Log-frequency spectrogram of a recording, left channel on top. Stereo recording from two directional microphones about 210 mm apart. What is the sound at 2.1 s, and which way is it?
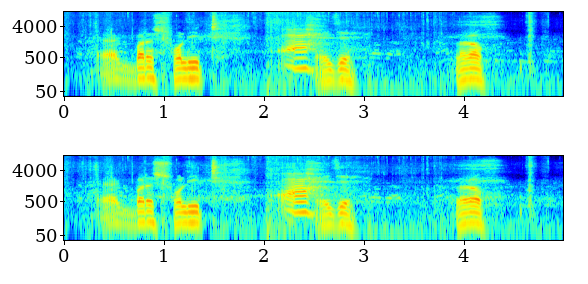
Speech, 45° right (ahead or behind).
